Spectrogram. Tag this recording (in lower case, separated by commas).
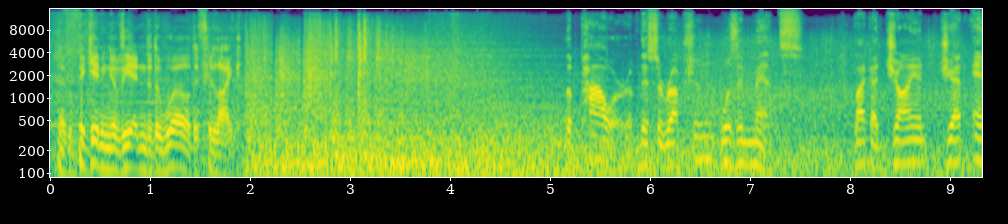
volcano explosion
